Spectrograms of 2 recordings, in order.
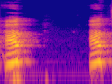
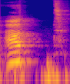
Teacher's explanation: Ketika ta ini sukun harus hamas ya. Sifatnya hamas mengalir.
